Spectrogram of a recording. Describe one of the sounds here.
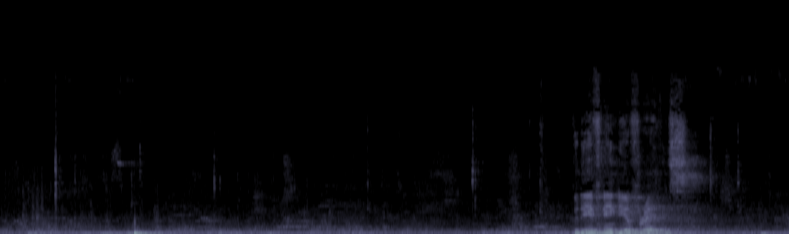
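A man speaks loudly into a microphone, heard over loudspeakers in a large echoing room.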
